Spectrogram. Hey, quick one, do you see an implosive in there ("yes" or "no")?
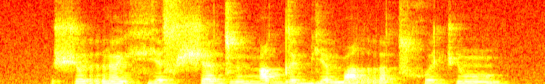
no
